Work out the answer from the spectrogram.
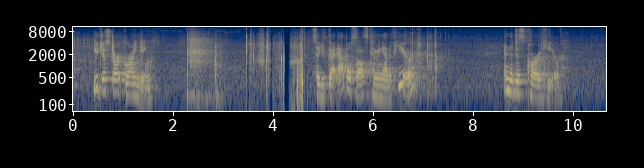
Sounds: Speech

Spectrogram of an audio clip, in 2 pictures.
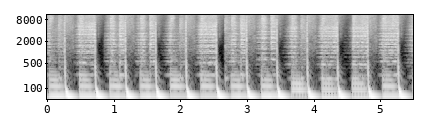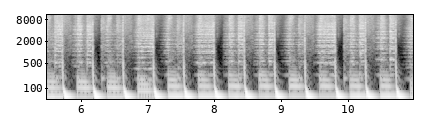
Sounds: Music

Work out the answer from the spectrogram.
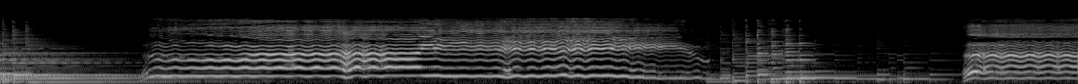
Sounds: Strum, Music, Guitar, Plucked string instrument, Musical instrument

